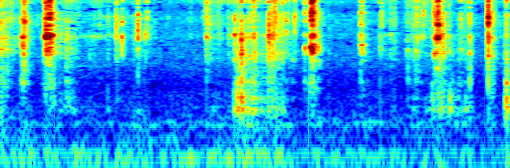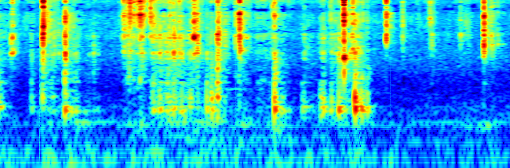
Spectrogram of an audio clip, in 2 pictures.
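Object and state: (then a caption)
Bar soap being cut. A box-cutter blade shaves and slices scored cubes off a solid light peach bar of soap held in the palm. Many short, crisp, bright cutting clicks mix with longer dry scraping passes, loudest around two and a half seconds and again from about six and a half to nine seconds, each sound stopping dead with no ring.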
